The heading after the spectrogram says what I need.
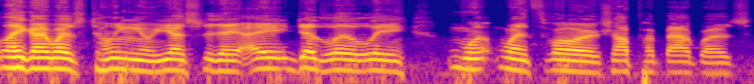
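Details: Adult with a long-standing speech impediment, audible whenever they speak and present for many years; speech impediment.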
